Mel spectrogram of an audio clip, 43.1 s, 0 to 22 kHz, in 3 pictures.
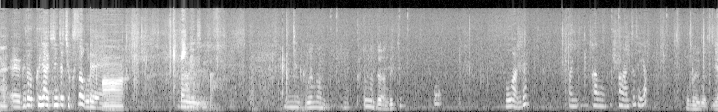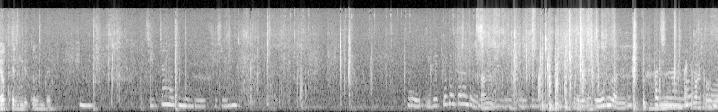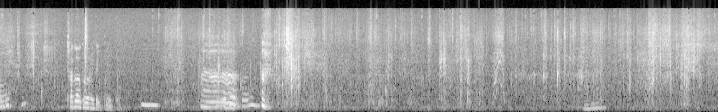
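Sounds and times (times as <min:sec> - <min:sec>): faint room hum: 0:00.0 - 0:43.0
paper sheets rustling: 0:02.6 - 0:03.7, 0:23.5 - 0:26.7, 0:34.2 - 0:38.5, 0:40.9 - 0:43.0.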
